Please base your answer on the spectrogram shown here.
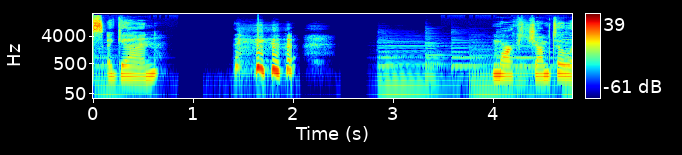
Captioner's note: laughter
